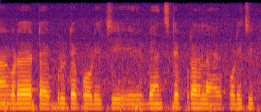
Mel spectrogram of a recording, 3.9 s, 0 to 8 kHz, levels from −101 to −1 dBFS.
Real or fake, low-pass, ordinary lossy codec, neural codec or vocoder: real; 7.2 kHz; none; none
